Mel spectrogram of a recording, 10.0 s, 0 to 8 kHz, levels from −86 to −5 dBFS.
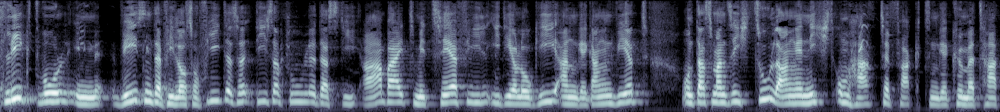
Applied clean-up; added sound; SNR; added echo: neural mask model DeepFilterNet 3.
